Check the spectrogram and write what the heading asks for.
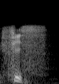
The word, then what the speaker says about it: fils: Le L n'est pas prononcé mais le S est prononcé fils.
